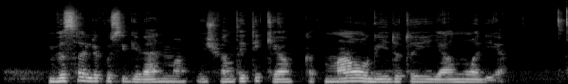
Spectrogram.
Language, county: Lithuanian, Vilnius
